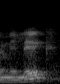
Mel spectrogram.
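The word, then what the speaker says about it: מלך: el H4428, el cual se traduce o se pronuncia Melech, el cual significa un rey, dice, de gente,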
